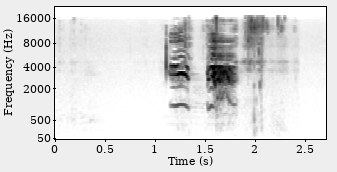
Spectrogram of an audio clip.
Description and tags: spider squeek
My voice recorded to sound like a small animal squeaking. Recorded with audacity v2.0.3 with my iPhone headphones in a small room.
eek, mouse, small-animal, spider, squeak, squeek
